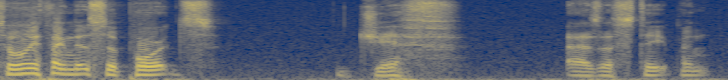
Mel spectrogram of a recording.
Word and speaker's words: GIF: in my opinion and it's still wrong it's GIF if tol can taught me anything everything's a hard G or C oh so okay is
